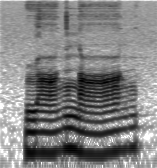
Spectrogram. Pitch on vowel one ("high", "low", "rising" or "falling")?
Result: rising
